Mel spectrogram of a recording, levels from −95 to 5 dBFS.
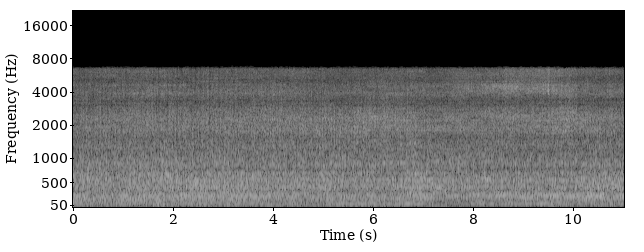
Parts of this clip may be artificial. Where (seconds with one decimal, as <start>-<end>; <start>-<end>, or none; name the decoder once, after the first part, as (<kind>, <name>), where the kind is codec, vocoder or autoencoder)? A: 5.9-8.4 (codec, SNAC); 9.2-9.7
